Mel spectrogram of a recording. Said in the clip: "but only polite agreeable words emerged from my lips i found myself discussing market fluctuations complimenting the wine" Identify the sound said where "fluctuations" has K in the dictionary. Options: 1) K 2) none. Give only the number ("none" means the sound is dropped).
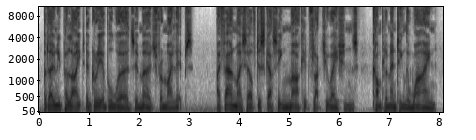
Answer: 1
